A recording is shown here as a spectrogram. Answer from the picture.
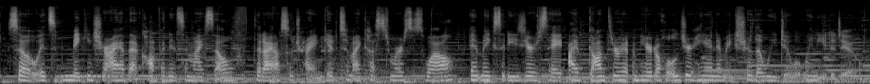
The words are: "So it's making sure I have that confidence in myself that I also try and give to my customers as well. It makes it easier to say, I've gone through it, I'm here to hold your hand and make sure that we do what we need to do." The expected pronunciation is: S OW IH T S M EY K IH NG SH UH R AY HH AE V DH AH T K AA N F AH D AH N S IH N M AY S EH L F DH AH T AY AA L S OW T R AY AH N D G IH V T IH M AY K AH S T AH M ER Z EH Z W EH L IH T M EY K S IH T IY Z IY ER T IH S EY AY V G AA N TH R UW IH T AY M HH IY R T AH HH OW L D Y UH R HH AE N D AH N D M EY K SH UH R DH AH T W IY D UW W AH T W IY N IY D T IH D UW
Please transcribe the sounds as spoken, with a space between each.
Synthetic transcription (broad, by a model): S OW IH T S M EY K IH NG SH UH R AY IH V DH AH T K AA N F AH D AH N S IH N M AY S EH L F DH AH T AY AA L S OW T R AY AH N G IH V T IH M AY K AH S T AH M ER Z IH Z W EH L IH T M EY K S IH T IY Z IY ER T IH S EY AY V G AA N TH R UW IH T AY M HH IY R T AH HH OW L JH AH R HH AE N D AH N M EY K SH UH R DH AH T W IY D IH W AH T W IY N IY D T IH D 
